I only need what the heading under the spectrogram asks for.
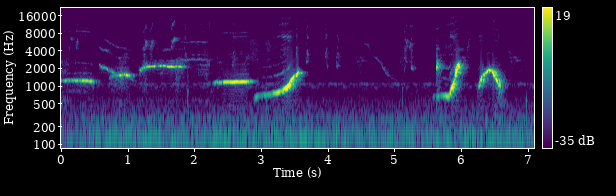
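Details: Female pet African grey parrot imitating sneezing, laughter and a messenger ringtone: a string of clear whistled notes, some flat, some sharply rising sweeps, with a low steady hum underneath.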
